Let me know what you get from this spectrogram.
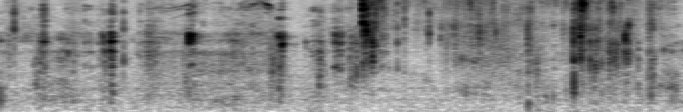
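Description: A person biting and chewing toasted sourdough grilled cheese dipped in tomato soup, close to the microphone, with a run of crisp crunches and mouth clicks; the loudest crunches come a little past halfway and near the end.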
